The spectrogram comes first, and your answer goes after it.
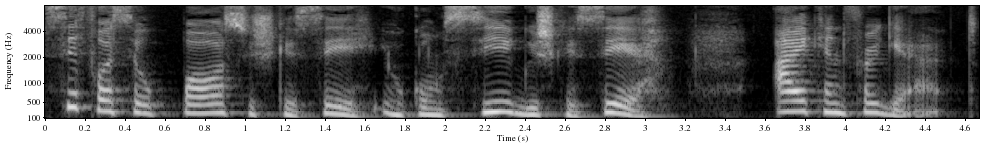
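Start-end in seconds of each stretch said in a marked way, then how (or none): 3.7-4.7 unstressed "can". Teaching English stress in an affirmative sentence, unstressed can. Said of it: "o I e o forget seriam mais fortes".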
